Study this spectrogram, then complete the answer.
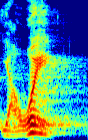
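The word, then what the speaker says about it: Yahweh: 因为犹太人唔敢读出来，但是伊读的音叫做亚威，亚威的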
